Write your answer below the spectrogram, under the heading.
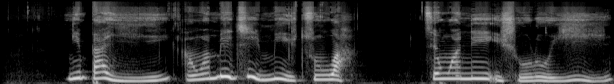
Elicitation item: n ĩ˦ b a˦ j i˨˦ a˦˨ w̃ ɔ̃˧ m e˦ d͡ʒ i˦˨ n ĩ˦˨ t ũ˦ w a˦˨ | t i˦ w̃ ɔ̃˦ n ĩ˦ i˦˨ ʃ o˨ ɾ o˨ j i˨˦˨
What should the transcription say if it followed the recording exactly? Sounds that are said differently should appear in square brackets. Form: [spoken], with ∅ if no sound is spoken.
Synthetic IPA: n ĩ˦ b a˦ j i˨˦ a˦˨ w̃ ɔ̃˧ m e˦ d͡ʒ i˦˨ [m] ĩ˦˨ t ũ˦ w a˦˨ | t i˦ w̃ ɔ̃˦ n ĩ˦ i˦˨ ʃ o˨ ɾ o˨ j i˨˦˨

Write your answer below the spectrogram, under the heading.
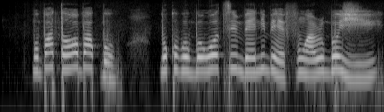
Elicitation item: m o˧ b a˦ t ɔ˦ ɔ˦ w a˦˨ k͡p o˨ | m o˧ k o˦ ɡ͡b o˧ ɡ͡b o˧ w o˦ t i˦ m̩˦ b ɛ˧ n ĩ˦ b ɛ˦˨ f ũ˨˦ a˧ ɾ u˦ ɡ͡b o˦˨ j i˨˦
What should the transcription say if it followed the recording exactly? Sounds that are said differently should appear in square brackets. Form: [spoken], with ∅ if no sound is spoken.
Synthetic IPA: m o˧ b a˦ t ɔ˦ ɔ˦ [b] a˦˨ k͡p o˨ | m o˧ k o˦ ɡ͡b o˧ ɡ͡b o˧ w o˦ t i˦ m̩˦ b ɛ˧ n ĩ˦ b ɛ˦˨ f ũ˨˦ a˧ ɾ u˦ ɡ͡b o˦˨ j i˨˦

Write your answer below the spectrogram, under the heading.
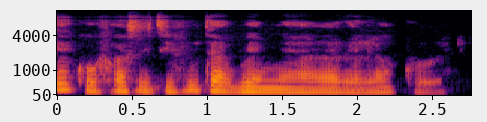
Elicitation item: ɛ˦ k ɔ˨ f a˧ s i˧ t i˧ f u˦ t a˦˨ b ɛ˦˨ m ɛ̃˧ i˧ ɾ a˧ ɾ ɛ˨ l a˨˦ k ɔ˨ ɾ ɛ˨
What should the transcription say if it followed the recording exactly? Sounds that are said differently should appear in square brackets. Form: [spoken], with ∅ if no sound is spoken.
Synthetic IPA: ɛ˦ k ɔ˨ f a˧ s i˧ t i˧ f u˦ t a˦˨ [ɡ͡b] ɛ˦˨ m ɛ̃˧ [a˧] ɾ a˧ ɾ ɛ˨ l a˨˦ k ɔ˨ ɾ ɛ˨

